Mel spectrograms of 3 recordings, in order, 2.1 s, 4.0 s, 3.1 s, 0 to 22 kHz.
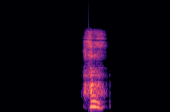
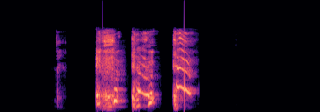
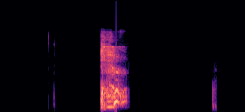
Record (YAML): exhalation_length: 2.1 s
exhalation_amplitude: 28189
exhalation_signal_mean_std_ratio: 0.23
three_cough_length: 4.0 s
three_cough_amplitude: 31547
three_cough_signal_mean_std_ratio: 0.37
cough_length: 3.1 s
cough_amplitude: 28195
cough_signal_mean_std_ratio: 0.23
survey_phase: beta (2021-08-13 to 2022-03-07)
age: 45-64
gender: Female
wearing_mask: 'No'
symptom_runny_or_blocked_nose: true
symptom_sore_throat: true
symptom_headache: true
symptom_change_to_sense_of_smell_or_taste: true
symptom_loss_of_taste: true
symptom_onset: 3 days
smoker_status: Current smoker (1 to 10 cigarettes per day)
respiratory_condition_asthma: false
respiratory_condition_other: false
recruitment_source: Test and Trace
submission_delay: 2 days
covid_test_result: Positive
covid_test_method: RT-qPCR
covid_ct_value: 20.0
covid_ct_gene: N gene
covid_ct_mean: 20.5
covid_viral_load: 190000 copies/ml
covid_viral_load_category: Low viral load (10K-1M copies/ml)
